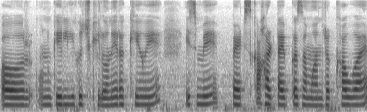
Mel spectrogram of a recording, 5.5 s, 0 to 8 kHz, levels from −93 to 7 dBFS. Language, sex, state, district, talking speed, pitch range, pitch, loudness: Hindi, female, Haryana, Charkhi Dadri, 195 wpm, 200-215 Hz, 205 Hz, -21 LUFS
